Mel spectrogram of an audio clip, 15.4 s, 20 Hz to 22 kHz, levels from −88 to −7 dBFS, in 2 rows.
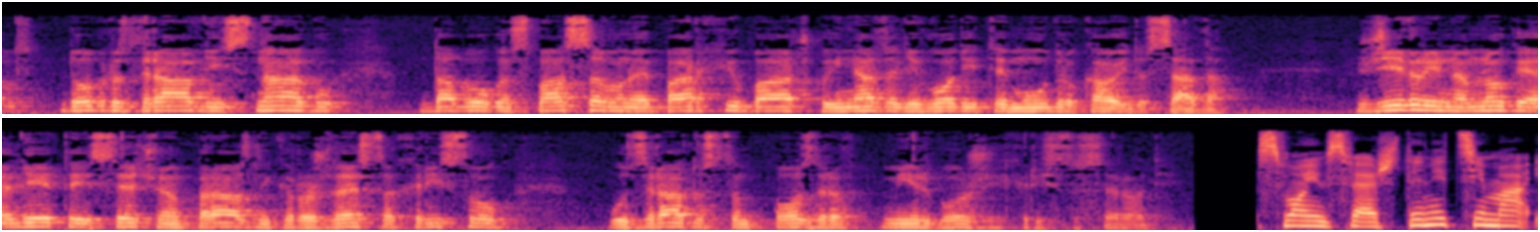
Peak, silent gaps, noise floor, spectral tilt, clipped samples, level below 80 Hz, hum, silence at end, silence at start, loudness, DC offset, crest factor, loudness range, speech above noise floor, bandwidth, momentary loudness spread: -6 dBFS; 13.64-13.94 s; -42 dBFS; -5 dB/octave; under 0.1%; -50 dBFS; none; 0.05 s; 0 s; -18 LUFS; under 0.1%; 14 dB; 4 LU; 24 dB; 13.5 kHz; 10 LU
